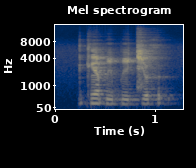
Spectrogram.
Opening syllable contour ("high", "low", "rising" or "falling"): low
